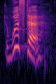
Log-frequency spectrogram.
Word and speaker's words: Worcester: Her name was Frances Habergal, and she was born in, well, I would say Worcestershire, like the sauce, but it might be Worcestershire. No? Worcester. That's not spelled like the Worcester in Massachusetts.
